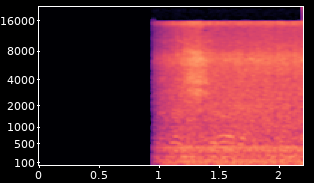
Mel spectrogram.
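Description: Silence for about the first second, then an abrupt cut into a vehicle engine running steadily with a constant low hum, heard from the open cargo bed where the cow stands.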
